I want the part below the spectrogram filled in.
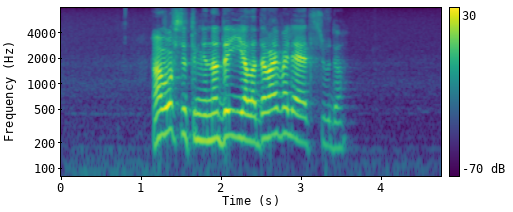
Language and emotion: Russian, angry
